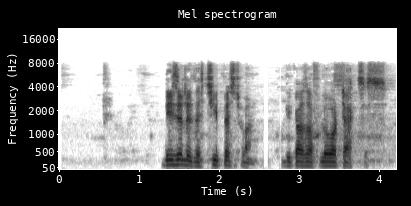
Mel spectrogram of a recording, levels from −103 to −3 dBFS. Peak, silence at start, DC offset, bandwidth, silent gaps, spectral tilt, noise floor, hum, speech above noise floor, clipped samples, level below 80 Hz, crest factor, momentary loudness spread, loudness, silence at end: -2 dBFS; 1.3 s; under 0.1%; 8.6 kHz; none; -3.5 dB/octave; -71 dBFS; none; 51 dB; under 0.1%; -60 dBFS; 20 dB; 8 LU; -19 LUFS; 0.15 s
